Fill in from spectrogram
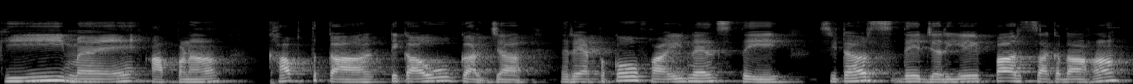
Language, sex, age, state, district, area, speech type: Punjabi, male, 45-60, Punjab, Barnala, rural, read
